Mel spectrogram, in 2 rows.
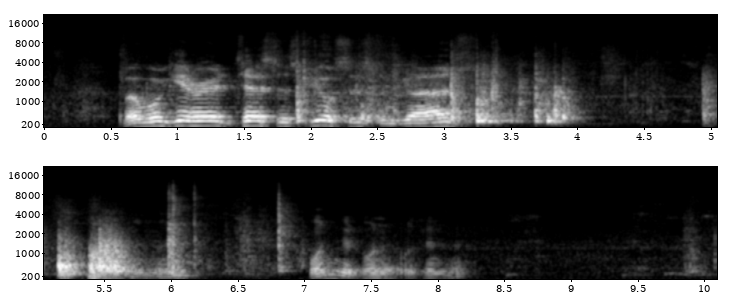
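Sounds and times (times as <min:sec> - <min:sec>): wires knocking: 0:01.8 - 0:07.0
wires rustling: 0:01.8 - 0:07.3.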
